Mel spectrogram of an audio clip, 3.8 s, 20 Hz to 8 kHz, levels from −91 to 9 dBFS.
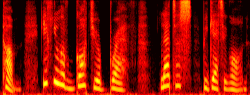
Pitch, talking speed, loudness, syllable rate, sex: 255 Hz, 190 wpm, -22 LUFS, 4.5 syllables/s, female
